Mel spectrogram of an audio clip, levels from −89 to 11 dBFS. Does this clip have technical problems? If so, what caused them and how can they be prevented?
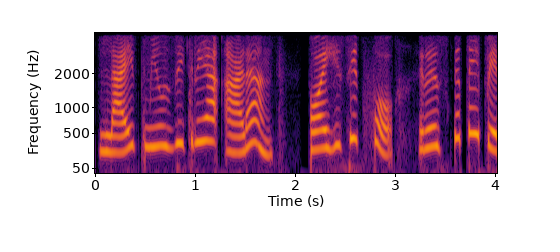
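Yes. Sound dropped by the voice detector occurs twice, at 0.48 to 0.50 s and 0.94 to 0.96 s, where 20 ms of speech gives way to flat noise. The likely cause is the sender's voice detector briefly treating quiet speech as background and stopping transmission, so the receiver substitutes comfort noise. Unlike a packet-loss gap, the hole fills with steady hiss rather than silence or a repeated fragment. Lowering the detector's threshold or adding hangover time prevents it.

Comfort noise in place of the background fills two pauses, 1.84 to 2.16 s and 2.68 to 3.24 s, replacing the real room sound with smooth, featureless noise. In the first pause the fill sits about 7 dB lower than the genuine background, which itself lies about 41 dB below the loud passages. This is likely the sender pausing transmission during non-speech. 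Unlike a noise gate, the pause never goes fully silent, and the texture changes rather than just the level. Disabling discontinuous transmission, or improving the noise-shape updates, prevents it.

Onset clipped by the voice detector appears at 2.14 to 2.16 s, where 20 ms is missing, and at 2.76 to 2.80 s, where 40 ms is missing. Speech starts abruptly after the comfort noise, without its soft beginning. The likely cause is a detector slow to register renewed sound. Unlike a full dropout, only the attack is lost and the rest of the sound arrives intact. A faster detector attack or a look-ahead buffer prevents it.

Sound chopped by the voice detector affects 3.56 to 3.74 s, where about 60 ms of speech in scattered pieces is replaced by fill. The likely cause is the detector toggling repeatedly around its threshold. Unlike a single dropout or a clipped onset, several short switches cluster in one stretch. 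Adding hysteresis to the detector prevents it. Throughout the clip, the call path's narrowband coding leaves nothing above 4 kHz, which fits G.711.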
